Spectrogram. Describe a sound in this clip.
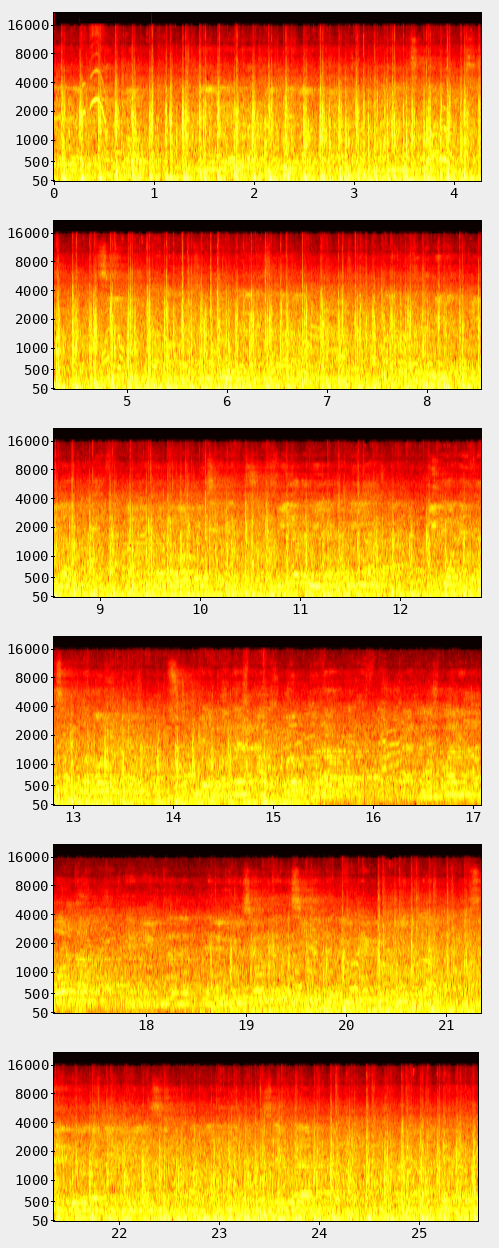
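Horse hooves tap quickly on soft dirt.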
